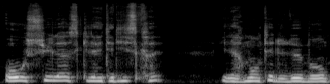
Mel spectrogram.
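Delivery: put-on young boy reporting. A narrator's reading. Gamin reporting back to Fouinard, light boyish voice. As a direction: lift the voice into a boy's.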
